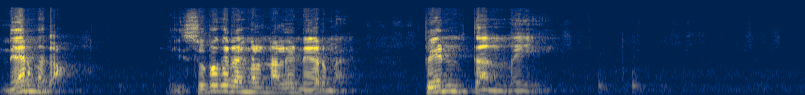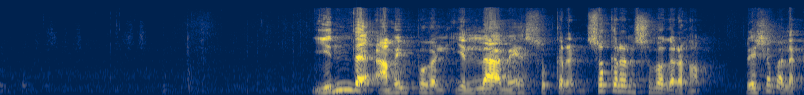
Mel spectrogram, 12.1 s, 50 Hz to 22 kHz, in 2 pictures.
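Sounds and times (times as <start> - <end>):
low room hiss: 0.0 - 12.0
marker writing on whiteboard: 2.7 - 8.4.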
